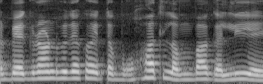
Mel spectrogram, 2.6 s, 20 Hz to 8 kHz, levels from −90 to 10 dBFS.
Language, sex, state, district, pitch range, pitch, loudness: Hindi, female, Haryana, Rohtak, 195-235 Hz, 210 Hz, -15 LUFS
